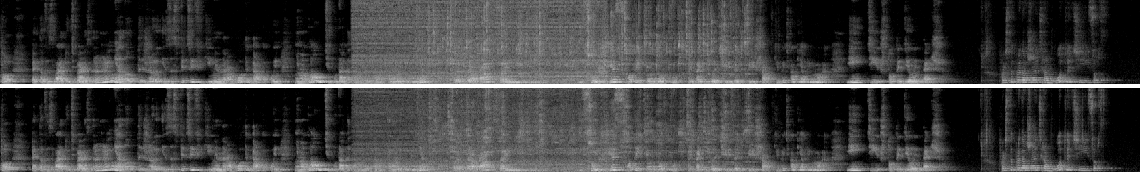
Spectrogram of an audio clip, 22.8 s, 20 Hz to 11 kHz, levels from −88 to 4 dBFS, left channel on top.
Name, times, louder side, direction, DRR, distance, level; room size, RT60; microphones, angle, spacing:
voice 1, 0.0-8.5 9.0-10.9 11.5-18.8, left 2 dB, 30° right, -2 dB, 3.3 m, -27 dB
sound 1, 7.0-12.2, left 4 dB, 80° left, 1.4 m, -35 dB
Glass, 8.3-15.2 15.6-15.7, left 4 dB, 50° left, 3.8 m, -36 dB
voice 2, 19.6-22.1, right 1 dB, 60° right, 2 dB, 1.8 m, -35 dB
11.0 x 9.2 x 2.4 m, 0.87 s
head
